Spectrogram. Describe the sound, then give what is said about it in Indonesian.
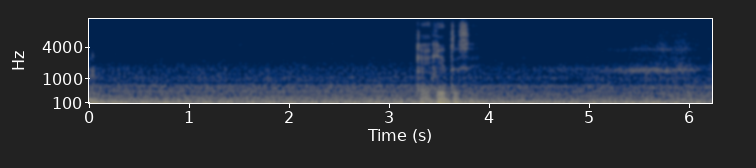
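A steady, low engine rumble of a car stuck in a traffic jam fills the whole recording, with a person speaking briefly over it and a short clatter midway. “ya ini aku kena macet jadi ya hmm, kapan sampainya ini”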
